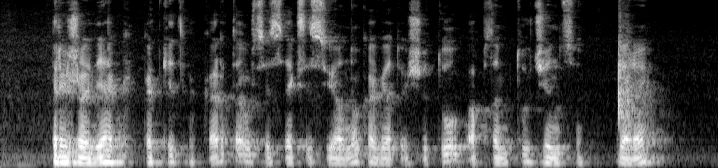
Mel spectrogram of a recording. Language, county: Lithuanian, Klaipėda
